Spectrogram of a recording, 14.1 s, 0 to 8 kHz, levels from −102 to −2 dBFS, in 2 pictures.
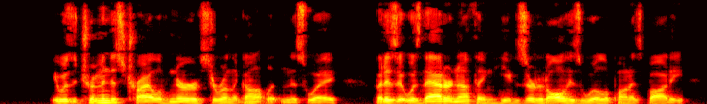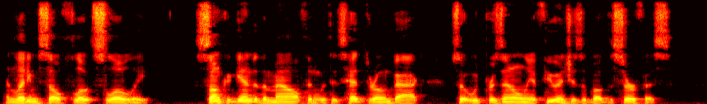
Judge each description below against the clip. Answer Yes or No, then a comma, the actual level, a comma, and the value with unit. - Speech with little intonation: Yes, narrow, 2.2 semitones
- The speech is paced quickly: Yes, fast, 240 wpm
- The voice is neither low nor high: No, low, 105 Hz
